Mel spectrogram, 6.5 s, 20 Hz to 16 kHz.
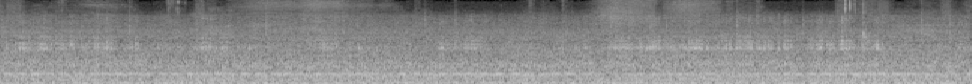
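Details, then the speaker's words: AEV truck (DT4545) at 80–85 mph into a headwind, before fix, heard from the rear seat: faint steady hum-whistle over highway road roar; wind noise from air leaking past the glued-in rear glass seal, taping planned. "we must be going against the wind now because i hear it a little more going this direction"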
